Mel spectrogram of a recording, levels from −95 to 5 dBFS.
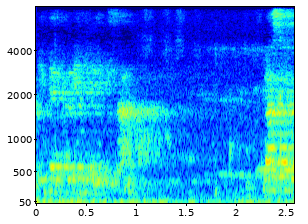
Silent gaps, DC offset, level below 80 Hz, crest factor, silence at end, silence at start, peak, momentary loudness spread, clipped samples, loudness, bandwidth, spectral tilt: none; under 0.1%; -46 dBFS; 18 dB; 0 s; 0 s; -18 dBFS; 18 LU; under 0.1%; -37 LUFS; 8 kHz; -3.5 dB/octave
